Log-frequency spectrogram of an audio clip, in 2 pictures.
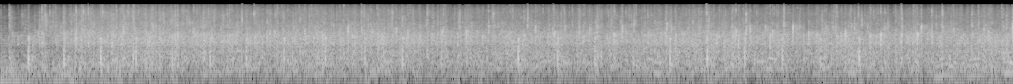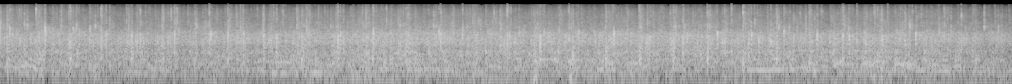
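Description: Theatre audience applauding: dense, steady clapping from a large crowd that goes on without letting up.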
